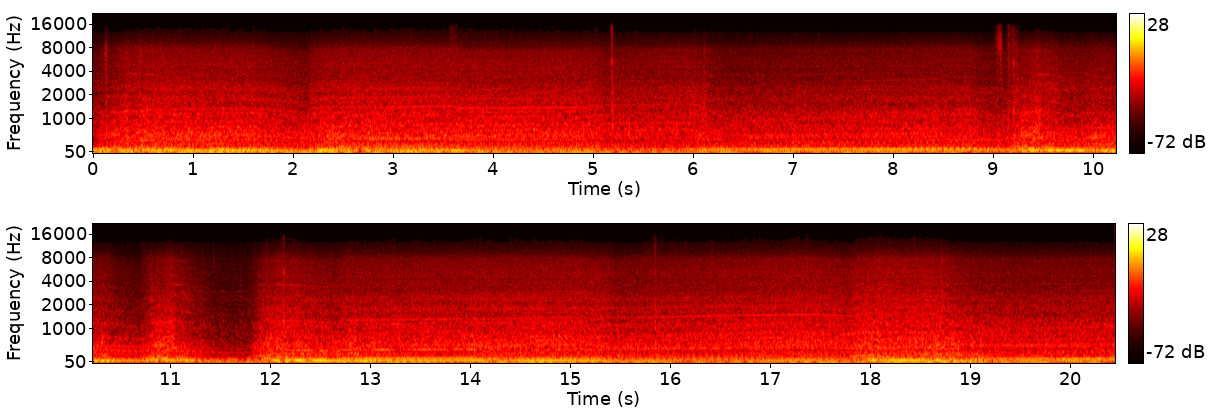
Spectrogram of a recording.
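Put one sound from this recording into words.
A truck engine rumbles steadily and revs up and down as the truck drives.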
